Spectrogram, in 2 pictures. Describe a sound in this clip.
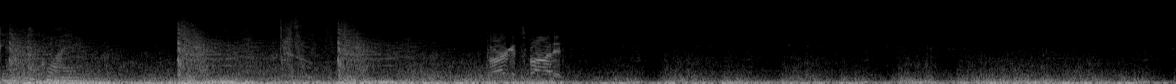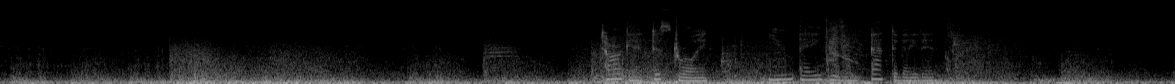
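A heavy mech's engine rumbles low and steady.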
